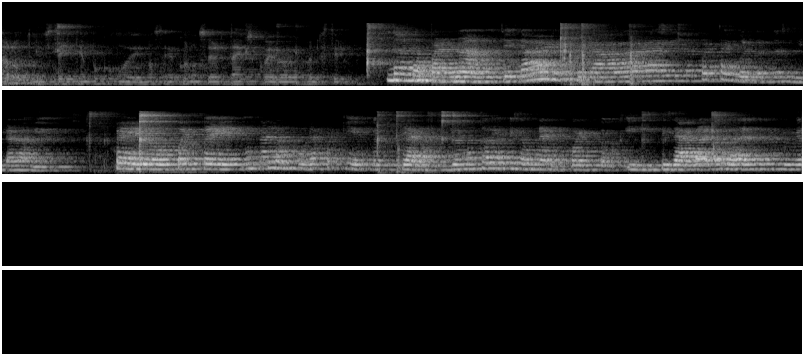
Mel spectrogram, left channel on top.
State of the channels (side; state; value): right; silent; digital silence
